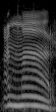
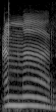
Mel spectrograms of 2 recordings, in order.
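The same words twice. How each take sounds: Both takes have the same delivery.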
